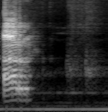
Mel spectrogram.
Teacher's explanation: نون ساکن پڑھا ہی نہیں جائے گا اس میں، یعنی نون کی آواز ہی نہیں آئے گی۔ لکھا جائے گا ان لیکن پڑھا جائے گا ار۔ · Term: ادغام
